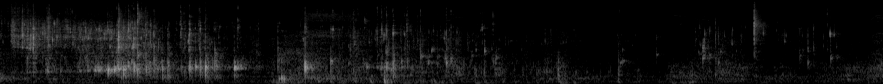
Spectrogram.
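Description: A 50-50 mix of isopropyl alcohol and water pours and splashes into a container, a soft gurgling stream with a few drips and clinks, close by and fairly quiet.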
